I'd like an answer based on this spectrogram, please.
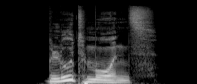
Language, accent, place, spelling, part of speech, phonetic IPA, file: German, Germany, Berlin, Blutmonds, noun, [ˈbluːtˌmoːnt͡s], De-Blutmonds.ogg
- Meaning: genitive singular of Blutmond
